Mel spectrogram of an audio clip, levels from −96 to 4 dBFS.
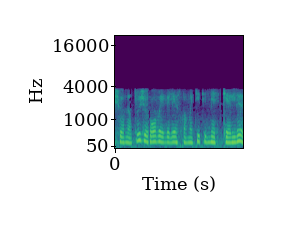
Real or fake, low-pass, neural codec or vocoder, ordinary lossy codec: fake; 3.6 kHz; codec, 16 kHz, 8 kbps, FreqCodec, smaller model; AAC, 16 kbps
